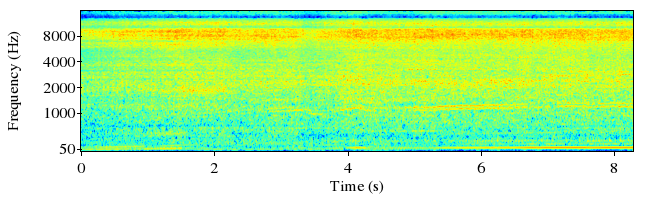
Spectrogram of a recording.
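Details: Skoda Favorit Forum dormant since 2001, first start on cap, rotor, HT leads and plugs taken from another car: released to idle it sags and wanders, nearly stalling; owner blames old fuel still in tank; unstable idle.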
